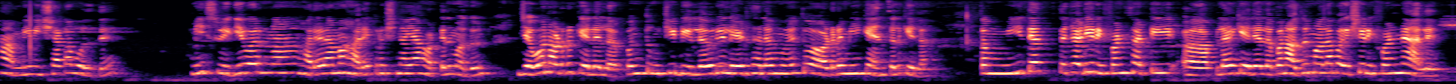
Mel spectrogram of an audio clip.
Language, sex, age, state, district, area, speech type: Marathi, female, 18-30, Maharashtra, Mumbai Suburban, urban, spontaneous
